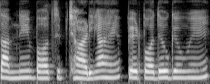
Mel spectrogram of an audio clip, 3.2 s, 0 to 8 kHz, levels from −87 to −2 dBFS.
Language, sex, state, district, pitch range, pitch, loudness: Hindi, female, Uttar Pradesh, Lucknow, 225-240 Hz, 235 Hz, -16 LUFS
